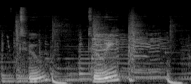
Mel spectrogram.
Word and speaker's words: tu: Then we have tui. I remember this word because it rhymes with you.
